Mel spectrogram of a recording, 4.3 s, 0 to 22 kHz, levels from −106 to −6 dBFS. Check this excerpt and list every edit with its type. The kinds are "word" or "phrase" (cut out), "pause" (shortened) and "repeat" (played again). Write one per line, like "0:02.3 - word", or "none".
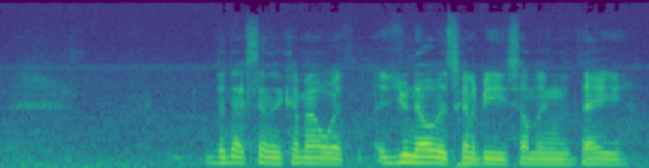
none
